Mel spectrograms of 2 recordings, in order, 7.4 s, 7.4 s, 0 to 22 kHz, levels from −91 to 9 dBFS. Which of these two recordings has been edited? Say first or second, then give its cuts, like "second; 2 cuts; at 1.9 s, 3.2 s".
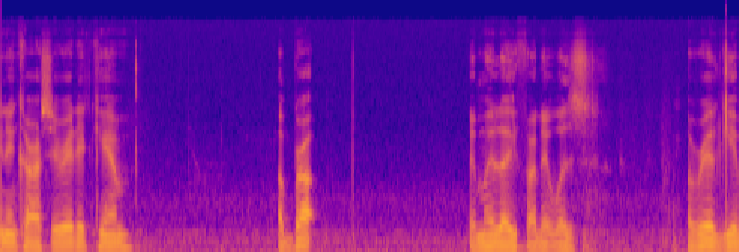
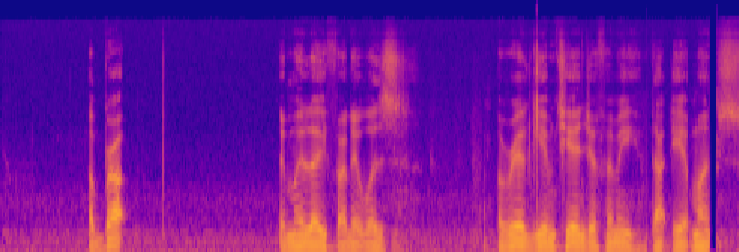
second; 1 cut; at 6.4 s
